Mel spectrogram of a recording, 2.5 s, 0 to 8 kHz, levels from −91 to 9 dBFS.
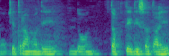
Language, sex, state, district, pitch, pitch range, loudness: Marathi, male, Maharashtra, Sindhudurg, 130 Hz, 125-135 Hz, -16 LUFS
